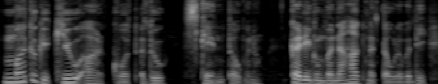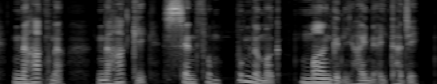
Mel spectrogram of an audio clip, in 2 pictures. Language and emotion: Manipuri, fearful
